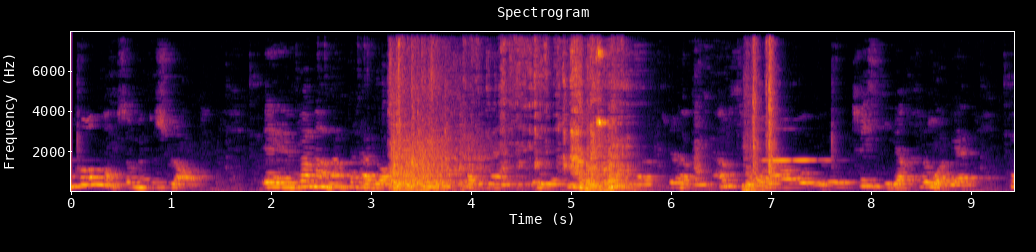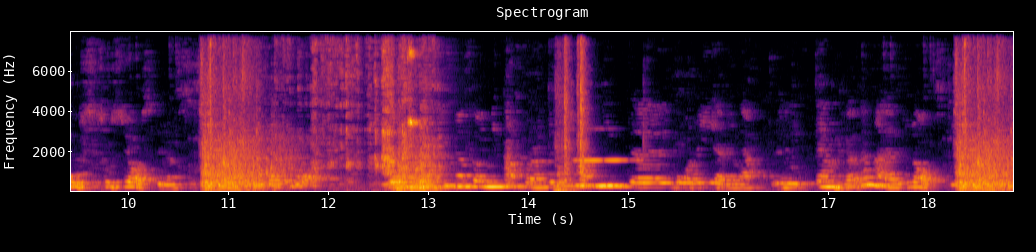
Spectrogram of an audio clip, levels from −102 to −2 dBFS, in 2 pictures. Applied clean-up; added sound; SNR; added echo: classical method WPE with log-MMSE.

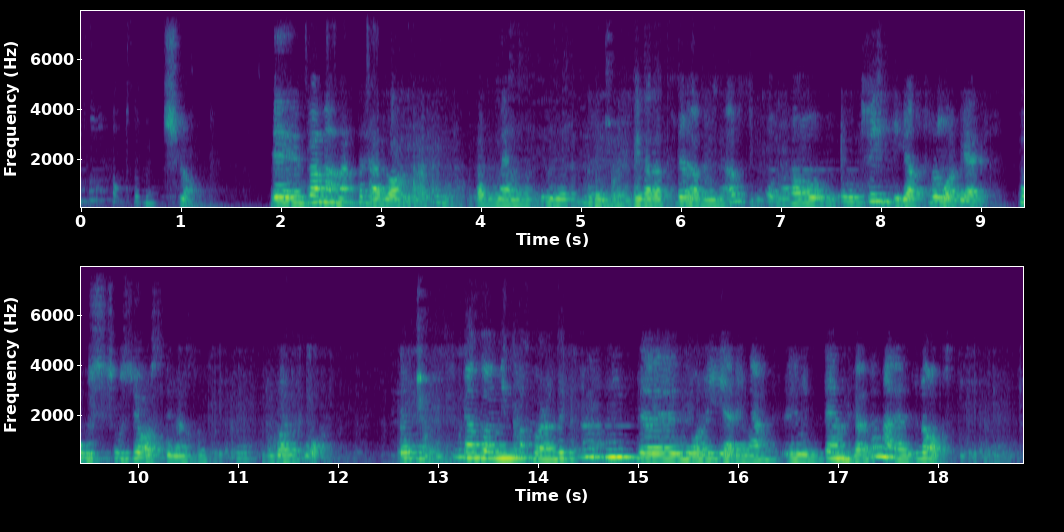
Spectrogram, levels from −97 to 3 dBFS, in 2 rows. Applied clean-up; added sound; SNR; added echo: neural mask model DeepFilterNet 3.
